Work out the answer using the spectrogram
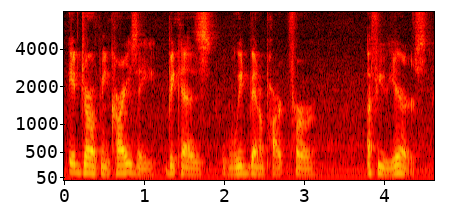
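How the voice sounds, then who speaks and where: A man speaking as a podcast guest, explaining things casually in a halting way with repeated words and false starts. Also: mid-range voice, steady tone, poor audio. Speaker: podcast guest, community theatre actor. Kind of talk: casual conversational explanation with anecdotes. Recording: clear background noise with room ambience.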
